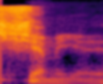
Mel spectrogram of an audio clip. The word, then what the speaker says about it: Shemya: It is Shemya, isn't that how you pronounce it? – Yep.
